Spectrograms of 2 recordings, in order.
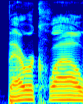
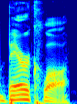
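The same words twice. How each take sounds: First: The name begins with two syllables, 'barra'. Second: The name begins with one syllable, 'bear'. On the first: The speaker calls it wrong. "you think it's pronounced like something along the lines of Barraclough" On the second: The speaker calls it right. "it turns out it's pronounced like Bearclaw"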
